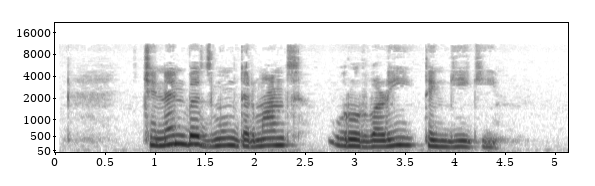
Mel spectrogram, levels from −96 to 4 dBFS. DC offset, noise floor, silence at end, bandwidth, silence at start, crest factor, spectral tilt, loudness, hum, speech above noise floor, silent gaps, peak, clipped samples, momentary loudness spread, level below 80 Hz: under 0.1%; -68 dBFS; 0.7 s; 11.5 kHz; 0.9 s; 16 dB; -6.5 dB/octave; -21 LUFS; none; 47 dB; none; -6 dBFS; under 0.1%; 17 LU; -60 dBFS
